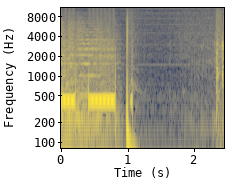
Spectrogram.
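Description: A telephone line gives repeated steady tones, then a sharp click and a burst of dialing pulses, followed by near silence and a faint start of a ring at the end.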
